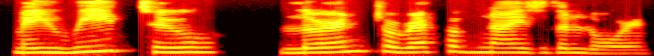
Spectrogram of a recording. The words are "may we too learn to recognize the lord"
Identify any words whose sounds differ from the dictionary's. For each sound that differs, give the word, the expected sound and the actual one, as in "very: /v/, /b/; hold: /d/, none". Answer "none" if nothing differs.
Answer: none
